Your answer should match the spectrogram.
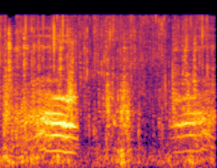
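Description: A high-pitched, voice-like call repeated about three times in two seconds, each call short and sliding in pitch.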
